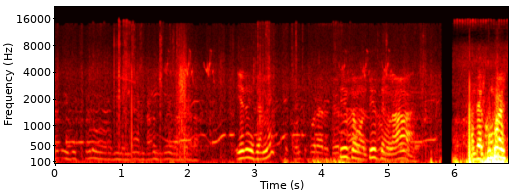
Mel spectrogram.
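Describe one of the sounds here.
A man talks close to a microphone outdoors.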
